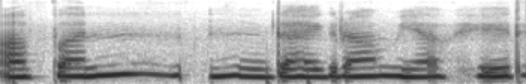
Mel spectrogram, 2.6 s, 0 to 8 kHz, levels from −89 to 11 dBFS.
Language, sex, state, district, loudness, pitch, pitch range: Sadri, female, Chhattisgarh, Jashpur, -12 LUFS, 290 Hz, 280-310 Hz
